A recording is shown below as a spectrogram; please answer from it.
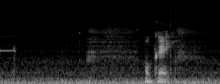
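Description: A single steady electronic chime from a 2020 Nissan Versa's instrument cluster cuts off right at the start, signalling a malfunction warning message on the display. A low steady rumble runs underneath.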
